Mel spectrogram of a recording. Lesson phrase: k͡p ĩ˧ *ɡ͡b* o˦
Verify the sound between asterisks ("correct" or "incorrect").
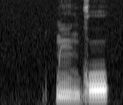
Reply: incorrect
